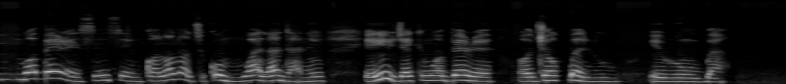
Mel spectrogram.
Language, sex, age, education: Yoruba, female, 15-29, tertiary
